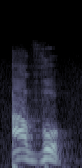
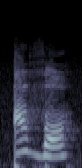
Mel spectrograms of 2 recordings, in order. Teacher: Avô, com O fechado. Avó, com O aberto.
